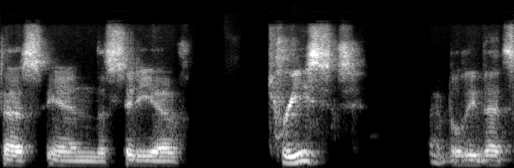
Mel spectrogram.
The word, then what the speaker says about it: Trieste: And in fact, our Italian and Slovenia compadres are willing to host us in the city of Trieste. I believe that's how you pronounce that. Trieste.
